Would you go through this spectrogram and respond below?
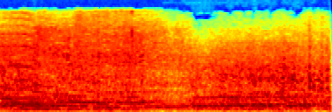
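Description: A Porsche GT race car at Monza during an ERF GT Challenge race, its engine a loud, steady drone with a slightly shifting pitch that fills the whole stretch, with no voices over it.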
